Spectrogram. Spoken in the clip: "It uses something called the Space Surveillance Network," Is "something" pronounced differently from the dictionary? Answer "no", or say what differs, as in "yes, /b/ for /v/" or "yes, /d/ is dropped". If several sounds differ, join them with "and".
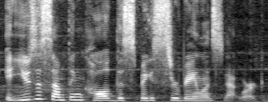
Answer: no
